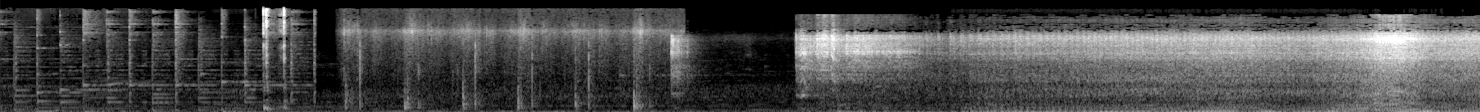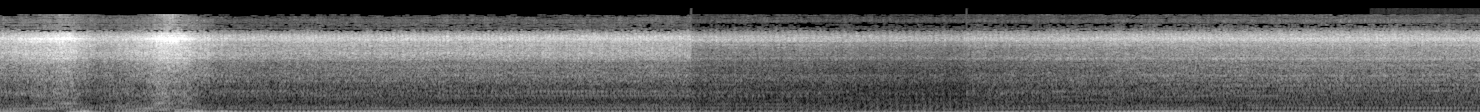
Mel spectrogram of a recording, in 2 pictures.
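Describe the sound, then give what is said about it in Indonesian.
A retro motorcycle engine starts up with a few sputtering revs, then settles into a steady running drone as it rides off, loud throughout with no talking. “Egi mematikan tipnya dan bergegas pergi ke rumah dokter mistik misterio dengan mengendarai motor retronya.”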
